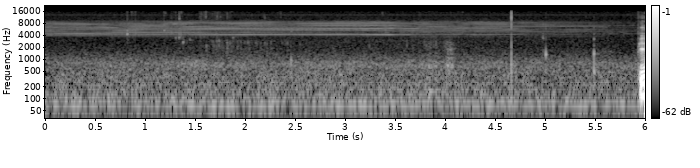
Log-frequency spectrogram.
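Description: Faint, steady, high-pitched insect buzz, with a few tiny clicks near the end.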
